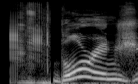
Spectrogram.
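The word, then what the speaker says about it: Blorenge: Blange is a real place and it really rhymes with orange.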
